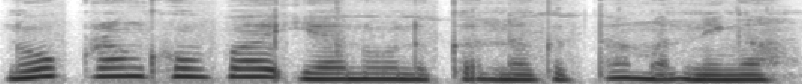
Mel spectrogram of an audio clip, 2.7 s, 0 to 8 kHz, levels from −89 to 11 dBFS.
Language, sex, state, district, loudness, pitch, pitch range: Garo, female, Meghalaya, South Garo Hills, -13 LUFS, 200 Hz, 185-280 Hz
